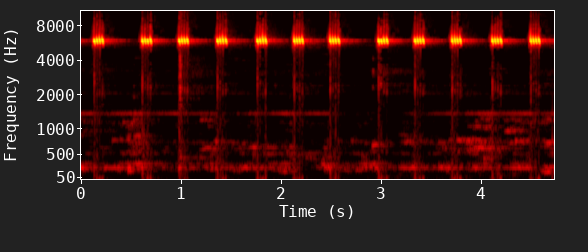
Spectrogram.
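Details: Stored crickets near their last molt call in quick, clipped high chirps, around twelve in under five seconds, evenly spaced apart from one slightly longer pause, with little other sound.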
